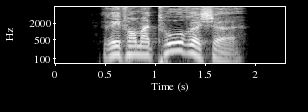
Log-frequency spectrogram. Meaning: inflection of reformatorisch: 1. strong/mixed nominative/accusative feminine singular 2. strong nominative/accusative plural 3. weak nominative all-gender singular
- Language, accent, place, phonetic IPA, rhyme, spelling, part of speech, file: German, Germany, Berlin, [ʁefɔʁmaˈtoːʁɪʃə], -oːʁɪʃə, reformatorische, adjective, De-reformatorische.ogg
